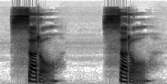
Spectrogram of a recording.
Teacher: The B is completely silent. two syllables only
